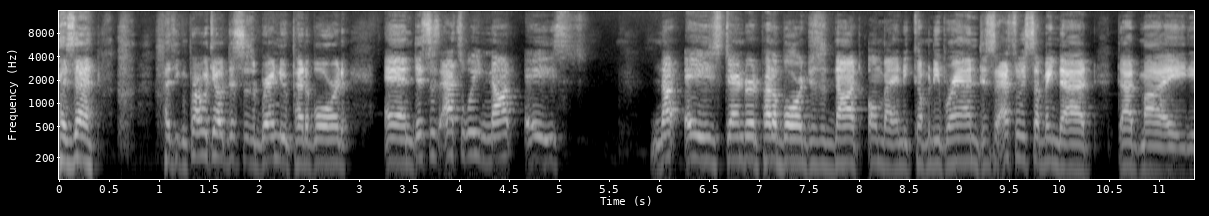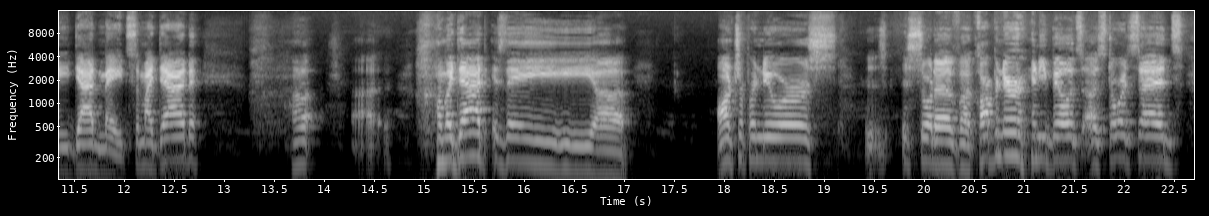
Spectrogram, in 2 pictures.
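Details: Male guitarist who says he has a stutter, presenting his pedalboard; stuttering.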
